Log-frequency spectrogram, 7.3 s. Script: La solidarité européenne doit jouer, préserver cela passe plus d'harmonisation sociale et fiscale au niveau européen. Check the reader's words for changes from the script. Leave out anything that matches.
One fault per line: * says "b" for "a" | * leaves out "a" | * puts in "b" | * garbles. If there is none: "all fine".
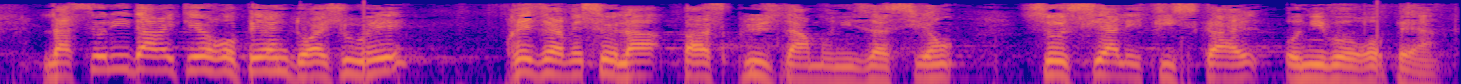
all fine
